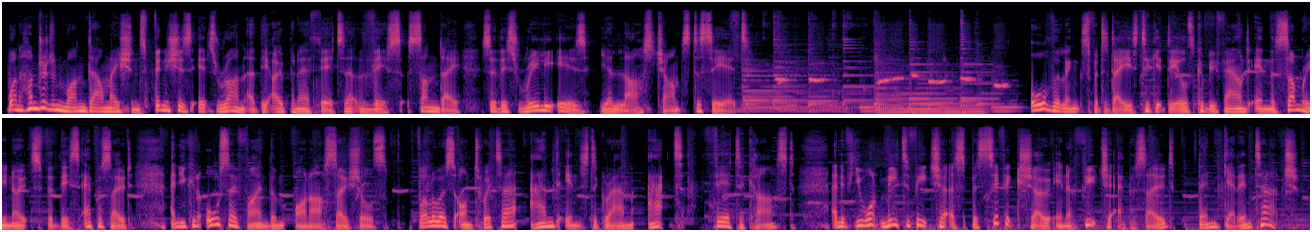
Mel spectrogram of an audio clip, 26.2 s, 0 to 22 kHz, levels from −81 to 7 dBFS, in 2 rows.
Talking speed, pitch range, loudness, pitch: 170 wpm, 90-135 Hz, -22 LUFS, 105 Hz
